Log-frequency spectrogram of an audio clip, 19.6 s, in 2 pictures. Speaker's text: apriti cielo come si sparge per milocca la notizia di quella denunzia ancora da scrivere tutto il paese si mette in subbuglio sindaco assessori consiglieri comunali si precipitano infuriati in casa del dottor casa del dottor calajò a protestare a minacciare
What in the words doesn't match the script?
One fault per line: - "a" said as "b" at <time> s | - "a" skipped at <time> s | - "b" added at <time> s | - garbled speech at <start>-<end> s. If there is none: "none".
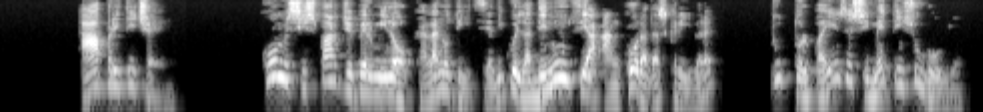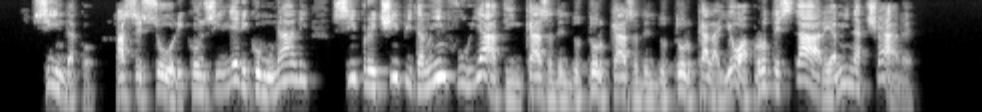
none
